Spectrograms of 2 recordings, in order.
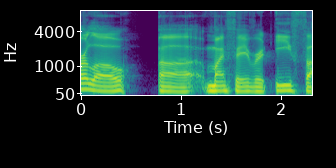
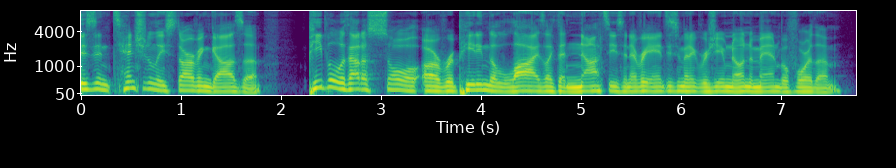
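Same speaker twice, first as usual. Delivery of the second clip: usual speaking voice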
